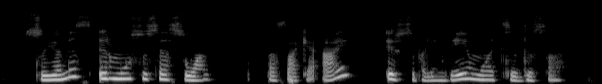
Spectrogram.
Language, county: Lithuanian, Šiauliai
